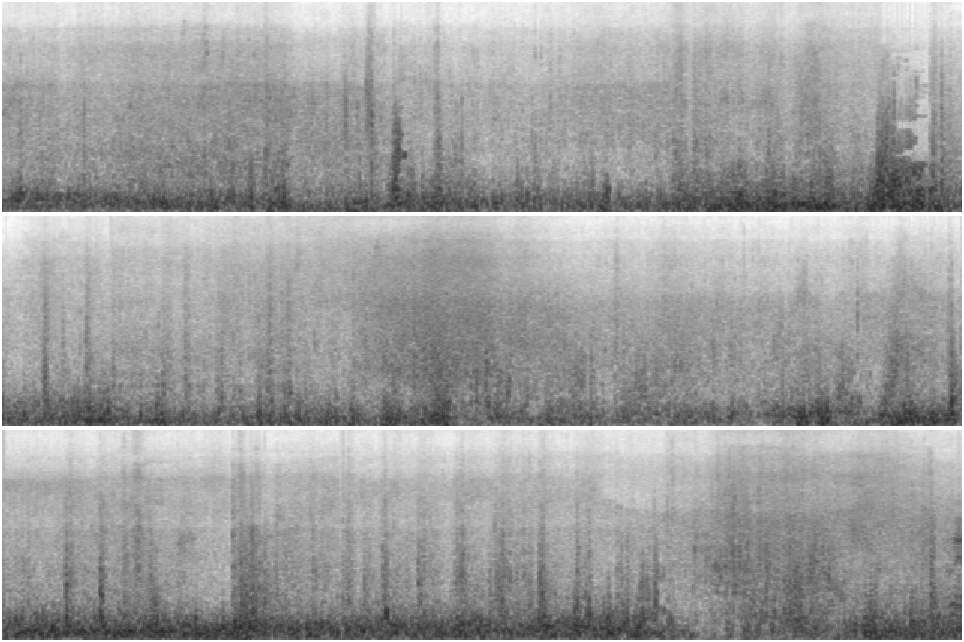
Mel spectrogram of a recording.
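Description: Strong wind buffeting the microphone over the rushing splash of water along a windsurf board sailing fast through chop. The hiss of spray swells louder about halfway through and again later, and there is one sharp thump about a third of the way in.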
